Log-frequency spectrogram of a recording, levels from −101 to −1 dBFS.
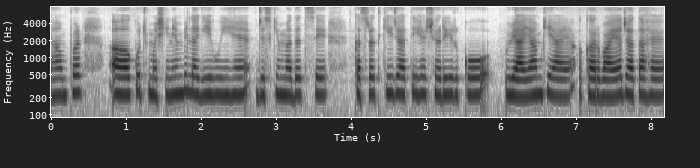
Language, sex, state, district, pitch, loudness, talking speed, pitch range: Hindi, female, West Bengal, Dakshin Dinajpur, 225 Hz, -26 LUFS, 170 wpm, 220-230 Hz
